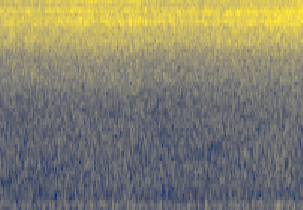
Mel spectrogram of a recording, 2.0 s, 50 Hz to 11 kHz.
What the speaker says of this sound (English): These are 15/2 fixed nozzles, not the adjustable nozzle.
